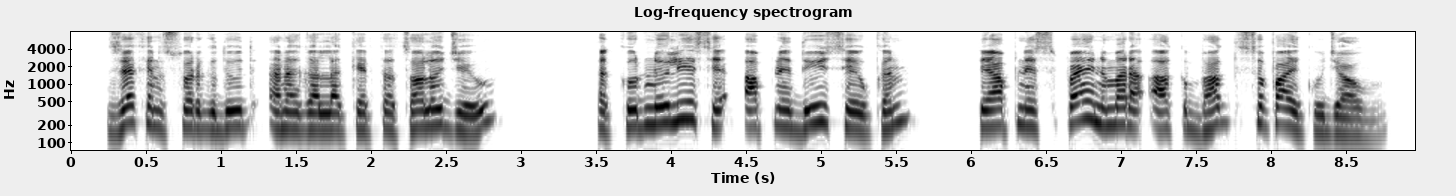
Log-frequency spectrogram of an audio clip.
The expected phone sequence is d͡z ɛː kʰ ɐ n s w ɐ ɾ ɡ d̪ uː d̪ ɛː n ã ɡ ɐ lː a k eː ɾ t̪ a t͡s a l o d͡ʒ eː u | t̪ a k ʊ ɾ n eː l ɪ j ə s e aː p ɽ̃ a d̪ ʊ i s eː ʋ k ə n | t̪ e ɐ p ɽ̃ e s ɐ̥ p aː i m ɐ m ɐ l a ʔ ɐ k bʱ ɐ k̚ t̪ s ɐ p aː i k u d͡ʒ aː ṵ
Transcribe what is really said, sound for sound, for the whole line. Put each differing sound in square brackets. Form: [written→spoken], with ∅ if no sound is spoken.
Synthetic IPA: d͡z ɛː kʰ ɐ n s w ɐ ɾ ɡ d̪ uː [d̪→t̪] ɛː n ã ɡ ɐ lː a k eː ɾ t̪ a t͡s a l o d͡ʒ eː u | t̪ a k ʊ ɾ n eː l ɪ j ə s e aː p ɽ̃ [a→e] d̪ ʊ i s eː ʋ k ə n | t̪ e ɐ p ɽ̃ e s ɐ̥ p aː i [m→n] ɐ m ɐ [l→ɾ] a ʔ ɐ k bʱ ɐ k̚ t̪ s ɐ p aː i k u d͡ʒ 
